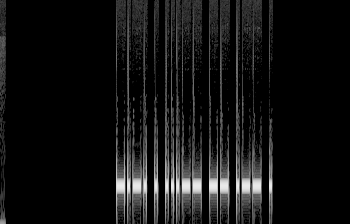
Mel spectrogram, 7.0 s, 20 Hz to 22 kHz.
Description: Morse code, heard as a keyed tone, about 22 wpm, 700 Hz. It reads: CE3MWE
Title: DXCC-100 Call Signs - 6 Characters - 22wpm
